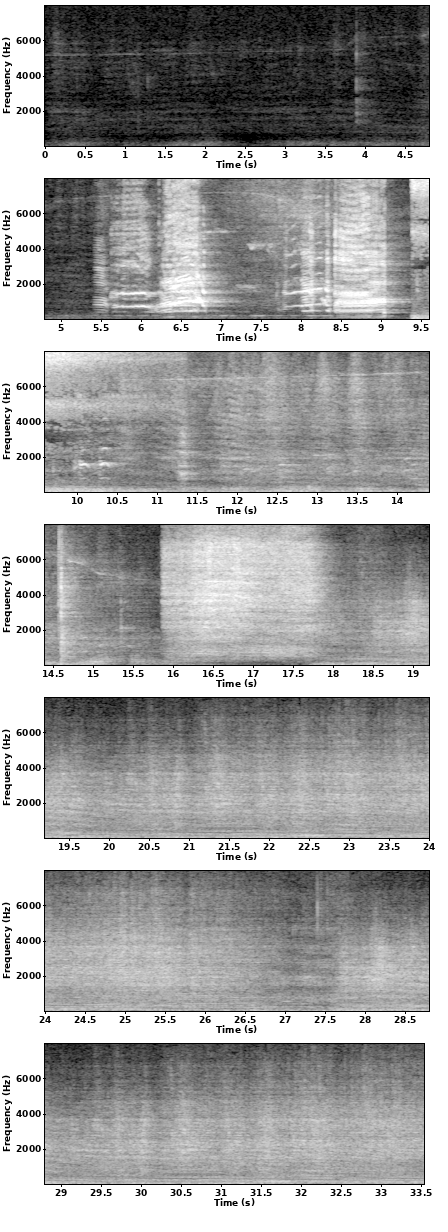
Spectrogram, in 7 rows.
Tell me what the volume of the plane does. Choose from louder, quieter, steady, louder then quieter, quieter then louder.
louder.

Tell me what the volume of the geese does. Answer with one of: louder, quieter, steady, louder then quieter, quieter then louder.
quieter then louder.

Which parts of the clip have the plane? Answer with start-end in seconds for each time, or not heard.
0.0-33.5.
